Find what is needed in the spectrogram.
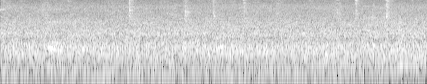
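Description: Steady rushing noise of a gas-fired glory hole (reheating furnace) burning while a glass piece on a blowpipe is reheated in it, with a few faint ticks.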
